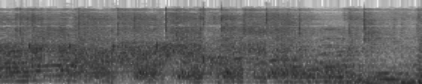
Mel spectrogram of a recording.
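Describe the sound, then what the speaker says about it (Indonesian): A sixth-grade primary classroom applauds after students present their science answers, a dense continuous burst of clapping from a group of children, loud and close, with chatter mixed in. "Tepuk tangan dulu dong."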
